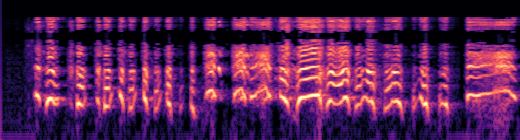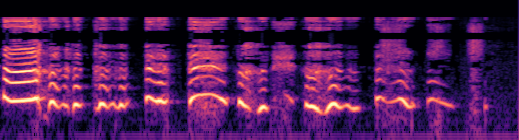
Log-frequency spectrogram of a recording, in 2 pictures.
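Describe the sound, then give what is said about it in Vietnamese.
A woman's loud, anguished crying and wailing: many uneven sobbing bursts with a wavering, quivering pitch that carry on for about ten seconds, with no clear words. “Cẩm Vân nói tới đó rồi nàng khóc lớn lên, nghe rất bi thảm”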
